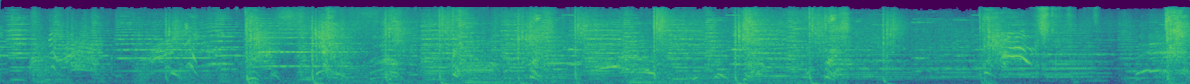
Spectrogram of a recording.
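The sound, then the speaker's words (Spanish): Heavy punches and smacks in a fight between Indiana and a giant, many sharp thuds and whacks landing over loud, busy orchestral music that continues throughout. “Animados por Willy, Indiana sacude puñetazos al gigantón y Dapón al maharajá.”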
